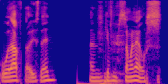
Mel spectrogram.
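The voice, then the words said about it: Slightly Cockney accent. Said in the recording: “That's also how FIFA speak, in like a slightly Cockney accent.”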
